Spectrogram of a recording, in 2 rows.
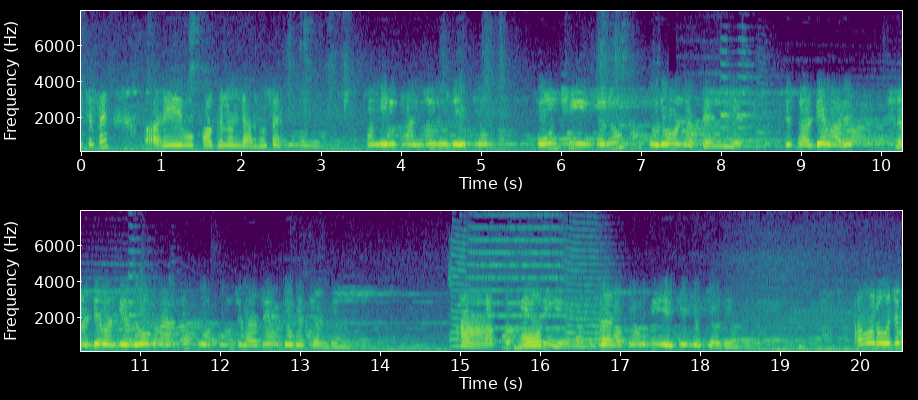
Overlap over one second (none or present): none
